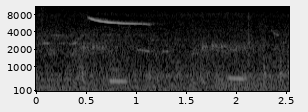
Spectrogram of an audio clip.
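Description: A Eurasian penduline tit gives one thin, very high, drawn-out whistle that slides slightly downward over about half a second. Soft outdoor background hiss is heard.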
